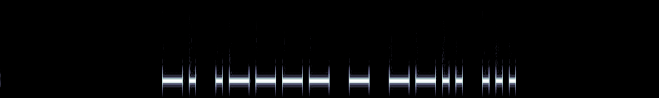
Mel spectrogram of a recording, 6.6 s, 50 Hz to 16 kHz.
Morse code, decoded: N1TZS

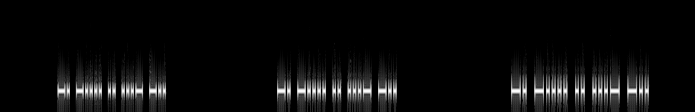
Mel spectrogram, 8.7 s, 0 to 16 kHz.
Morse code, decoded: N6IVD N6IVD N6IVD

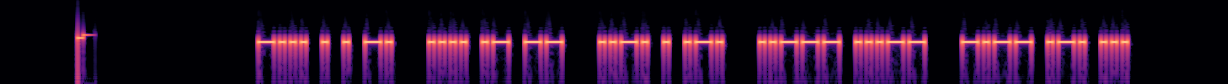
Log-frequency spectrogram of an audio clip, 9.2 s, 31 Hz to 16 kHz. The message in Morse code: BEEN HAM FER 23 YRS

